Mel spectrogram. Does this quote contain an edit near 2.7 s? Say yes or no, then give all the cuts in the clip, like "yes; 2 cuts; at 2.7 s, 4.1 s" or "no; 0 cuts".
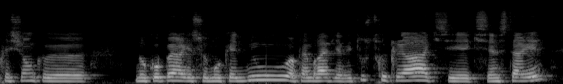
no; 0 cuts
